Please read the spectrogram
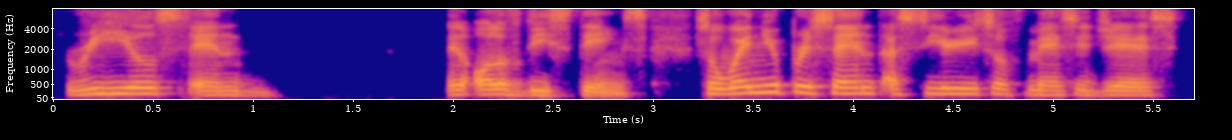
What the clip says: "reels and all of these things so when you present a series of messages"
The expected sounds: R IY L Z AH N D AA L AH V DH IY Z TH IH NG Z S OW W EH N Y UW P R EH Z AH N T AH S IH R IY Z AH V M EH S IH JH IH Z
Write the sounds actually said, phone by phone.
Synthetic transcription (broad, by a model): R IY L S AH N D AA L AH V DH IY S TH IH NG S OW W EH N Y UW P R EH S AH N T AH S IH R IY S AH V M EH S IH JH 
